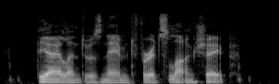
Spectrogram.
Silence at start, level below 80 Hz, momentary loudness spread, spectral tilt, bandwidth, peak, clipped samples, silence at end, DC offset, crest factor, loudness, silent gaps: 0.35 s; -48 dBFS; 8 LU; -5 dB/octave; 11.5 kHz; -6 dBFS; under 0.1%; 0.4 s; under 0.1%; 20 dB; -26 LUFS; none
